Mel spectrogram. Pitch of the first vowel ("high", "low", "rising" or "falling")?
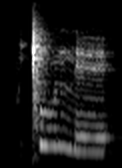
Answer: high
